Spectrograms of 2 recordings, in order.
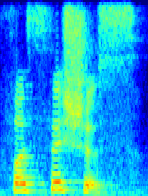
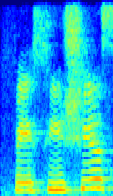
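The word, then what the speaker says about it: facetious: तो ऐसे लोगों को हम कहते हैं फैसिशियस, फेसिशियस नहीं, फैसिशियस। जल्दी से बोलना है, फैसिशियस, मेरे साथ बोलिएगा सब लोग, फैसिशियस। ये जो मैं UH का साउंड लिखती हूं इसका प्रोनाउंसिएशन होता है अ, और इसको कहा जाता है द श्व साउंड।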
